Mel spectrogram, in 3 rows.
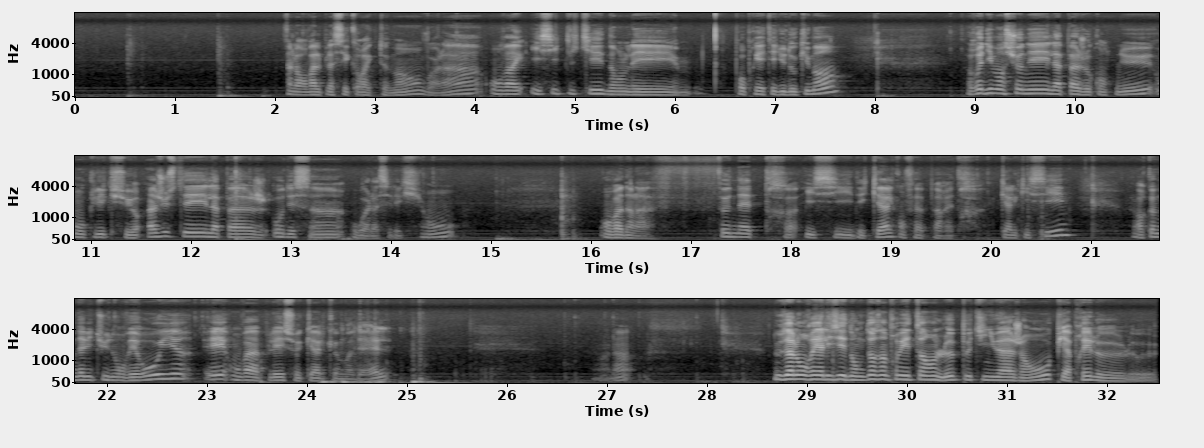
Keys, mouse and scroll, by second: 0.7 KP_Subtract, 1.6 KP_Subtract, 2.4-4.2 drag, 7.1 click, 8.9 click, 12.6 click, 14.4 click, 17.4 click, 20.0 click, 22.1 click, 23.0 click, 24.0-25.3 typing, 26.7 click, 27.1 click.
